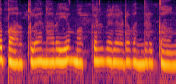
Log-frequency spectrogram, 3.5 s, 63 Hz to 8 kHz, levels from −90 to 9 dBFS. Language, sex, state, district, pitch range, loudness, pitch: Tamil, female, Tamil Nadu, Nilgiris, 210-235 Hz, -13 LUFS, 225 Hz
